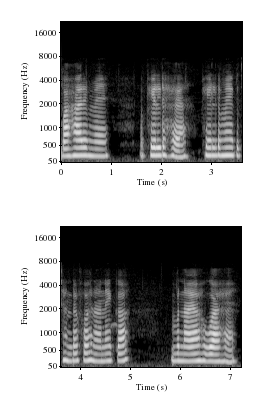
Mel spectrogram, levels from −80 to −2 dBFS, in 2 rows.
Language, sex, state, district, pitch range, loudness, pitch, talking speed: Hindi, female, Jharkhand, Palamu, 200-220 Hz, -17 LUFS, 210 Hz, 110 wpm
